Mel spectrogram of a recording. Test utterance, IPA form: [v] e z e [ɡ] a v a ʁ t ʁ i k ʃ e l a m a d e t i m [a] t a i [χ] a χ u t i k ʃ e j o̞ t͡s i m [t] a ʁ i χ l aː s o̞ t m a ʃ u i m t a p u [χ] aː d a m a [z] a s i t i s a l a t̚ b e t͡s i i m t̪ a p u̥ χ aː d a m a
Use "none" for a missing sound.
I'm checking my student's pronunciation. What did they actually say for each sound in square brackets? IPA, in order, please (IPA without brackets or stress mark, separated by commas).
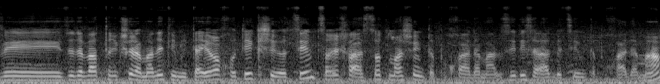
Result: v, d, i, ʁ, t͡s, χ, z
